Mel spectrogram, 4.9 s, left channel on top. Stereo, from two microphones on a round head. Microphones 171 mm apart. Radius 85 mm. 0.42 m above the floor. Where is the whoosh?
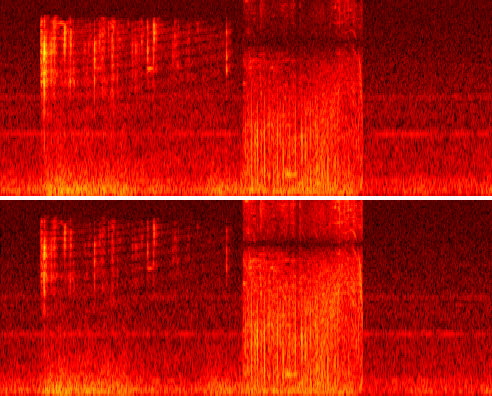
50° right (ahead or behind).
